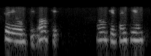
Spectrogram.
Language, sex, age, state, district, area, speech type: Tamil, female, 18-30, Tamil Nadu, Chennai, urban, conversation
